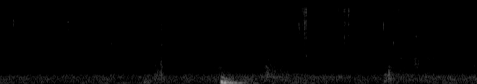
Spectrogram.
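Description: Faint chewing of a homemade frozen Nutella chocolate with bits of cereal in it, with small clicks throughout and one dull thump about two seconds in.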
